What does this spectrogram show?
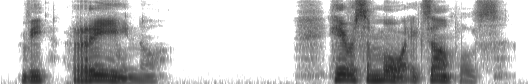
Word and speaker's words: virino: Esperanto words are always stressed on the last but one syllable. If you change the ending from o to ino, the stress will also change. For man, the last but one syllable is the first syllable, viro. But for woman, the last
